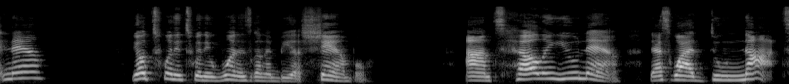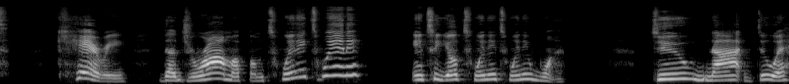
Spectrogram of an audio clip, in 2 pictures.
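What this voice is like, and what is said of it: Southern American twang. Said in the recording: “I'm Southern, and you know I have that Southern twang.”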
